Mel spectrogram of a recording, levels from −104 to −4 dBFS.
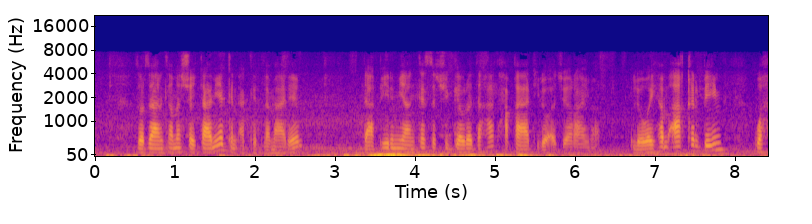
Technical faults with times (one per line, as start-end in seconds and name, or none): none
